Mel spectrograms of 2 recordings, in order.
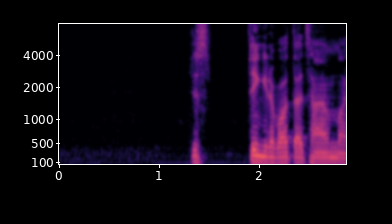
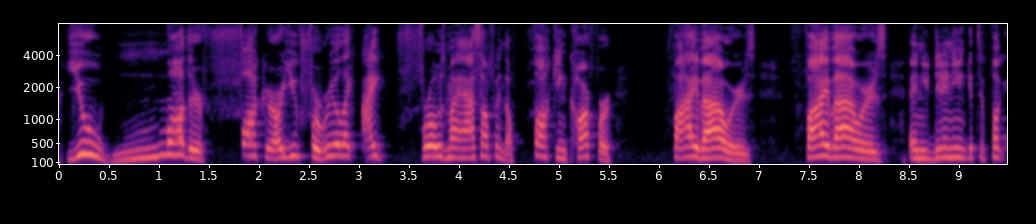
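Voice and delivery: louder, higher furious rant; angry yelling; 8 semitones higher, 8 dB louder than usual. Retold or imitated. On the phone to Arnold after freezing, furious yelling. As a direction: blow up at him in disbelief.

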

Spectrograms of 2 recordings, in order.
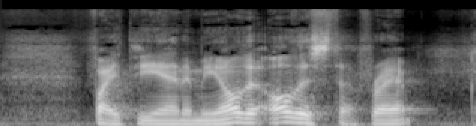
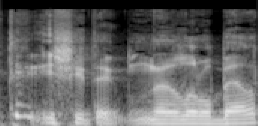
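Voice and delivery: ordinary delivery

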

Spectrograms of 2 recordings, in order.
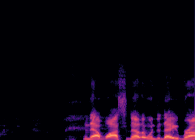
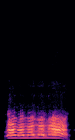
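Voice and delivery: high shrill-free yelled rah, much higher and louder; imitated scream; 6 dB louder than usual. Dad screaming into drive-thru speaker, high mock yell. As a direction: scream nonsense into the speaker like a tic. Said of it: "he's screaming in the speaker".

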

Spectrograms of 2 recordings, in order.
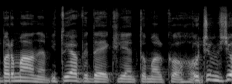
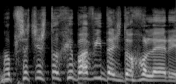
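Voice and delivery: higher, exasperated angry retort; pissed-off manager; 6 semitones higher than usual. A narrator's reading. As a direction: insist it's obvious, voice raised. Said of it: "Kierownik był równie wkurwiony". (wkurzony, podniesiony głos)

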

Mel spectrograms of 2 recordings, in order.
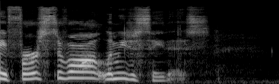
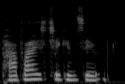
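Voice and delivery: hushed confession; 12 dB quieter than usual. Real, not acted. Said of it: "I've never said this before publicly".

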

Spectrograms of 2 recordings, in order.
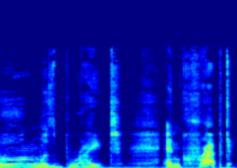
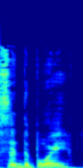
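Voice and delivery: ordinary delivery

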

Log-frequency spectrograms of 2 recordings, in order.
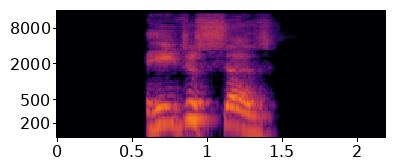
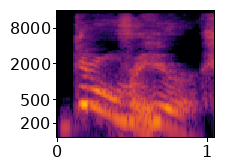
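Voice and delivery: higher, loud shouted catchphrase; Scorpion yell; 5 semitones higher, 5 dB louder than usual. Retold or imitated. Reviewer tries the catchphrase again, a loud shout. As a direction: throw out the catchphrase as a battle cry. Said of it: "You know, or".

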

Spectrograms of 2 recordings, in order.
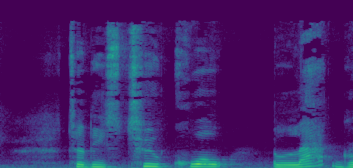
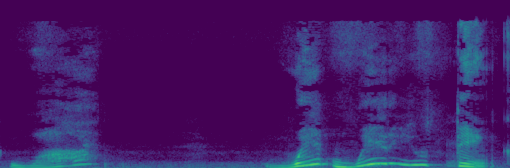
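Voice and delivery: disbelief; 6 semitones higher, slower than usual. Acted. Incredulous reaction to flight date.

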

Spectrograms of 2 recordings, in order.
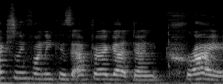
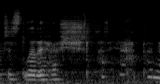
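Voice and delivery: self-soothing hush; 13 dB quieter than usual. Retold or imitated. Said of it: "I was just like".

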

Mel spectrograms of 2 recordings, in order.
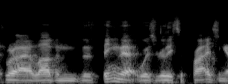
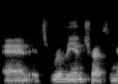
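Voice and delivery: ordinary delivery

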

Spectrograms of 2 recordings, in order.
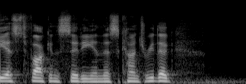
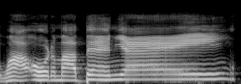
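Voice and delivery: loud, high, drawn-out New Orleans holler; exaggerated slow New Orleans accent; put-on New Orleans accent; 6 semitones higher, 6 dB louder, slower than usual. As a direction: stretch it out like a hammed-up New Orleans local. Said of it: "think I'm a local".

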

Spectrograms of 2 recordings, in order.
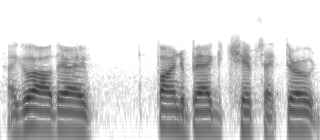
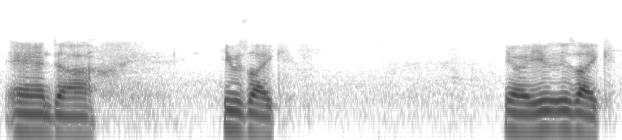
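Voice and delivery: usual speaking voice

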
